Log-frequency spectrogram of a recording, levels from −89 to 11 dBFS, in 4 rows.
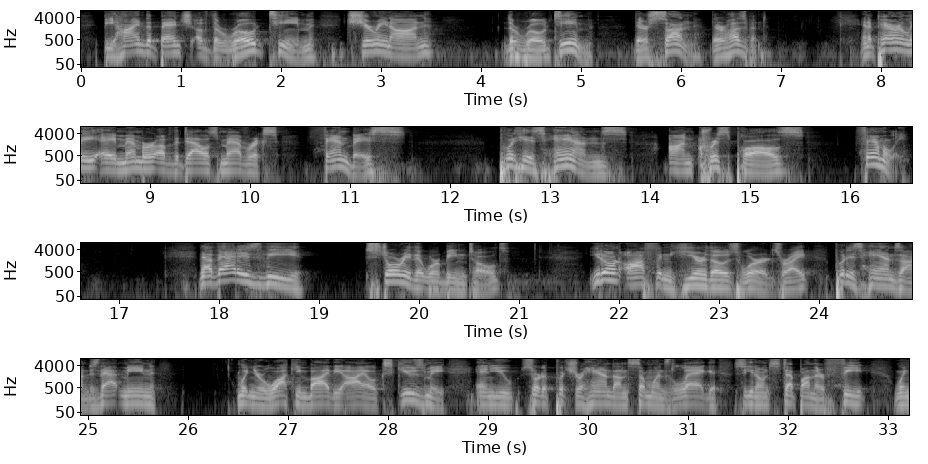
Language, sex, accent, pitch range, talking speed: English, male, American, 105-130 Hz, 150 wpm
